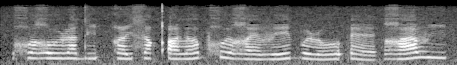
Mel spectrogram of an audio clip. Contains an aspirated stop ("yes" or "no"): no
